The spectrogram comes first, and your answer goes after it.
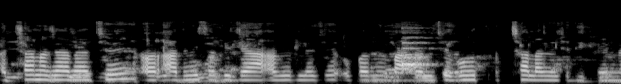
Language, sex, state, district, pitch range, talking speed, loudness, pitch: Hindi, female, Bihar, Araria, 195-210 Hz, 210 wpm, -16 LUFS, 205 Hz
